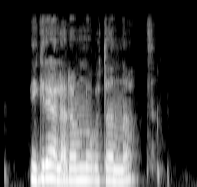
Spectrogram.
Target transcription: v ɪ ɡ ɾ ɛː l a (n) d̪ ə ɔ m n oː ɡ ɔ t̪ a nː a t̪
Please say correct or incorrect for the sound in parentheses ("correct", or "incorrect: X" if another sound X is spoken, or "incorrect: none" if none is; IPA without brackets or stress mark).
incorrect: none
